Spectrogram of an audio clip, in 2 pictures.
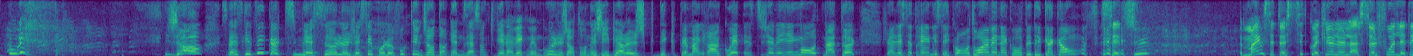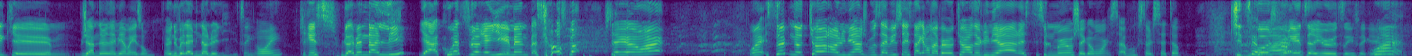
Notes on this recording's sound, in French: Live à Québec. ON PART EN TOURNÉE DE PODCAST LIVE !!! On est TRÈS heureuses de vous présenter ENFIN notre premier podcast live!! Quelqu'un dans la salle s'est littéralement pissé dessus.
